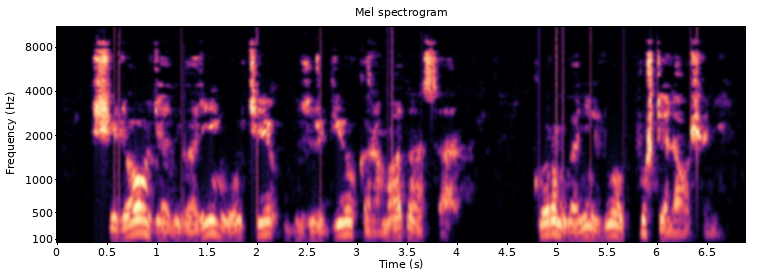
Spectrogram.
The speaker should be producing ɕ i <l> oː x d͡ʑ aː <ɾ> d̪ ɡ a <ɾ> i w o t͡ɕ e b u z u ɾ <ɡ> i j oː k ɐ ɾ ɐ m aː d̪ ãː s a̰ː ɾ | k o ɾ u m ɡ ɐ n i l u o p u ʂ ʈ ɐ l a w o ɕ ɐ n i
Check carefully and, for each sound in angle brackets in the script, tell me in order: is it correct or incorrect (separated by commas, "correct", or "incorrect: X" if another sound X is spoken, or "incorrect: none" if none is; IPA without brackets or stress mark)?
correct, incorrect: none, correct, correct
